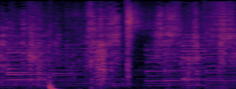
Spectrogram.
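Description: Background music: a melody of held notes with a low drum hit about half a second in.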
